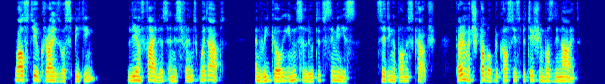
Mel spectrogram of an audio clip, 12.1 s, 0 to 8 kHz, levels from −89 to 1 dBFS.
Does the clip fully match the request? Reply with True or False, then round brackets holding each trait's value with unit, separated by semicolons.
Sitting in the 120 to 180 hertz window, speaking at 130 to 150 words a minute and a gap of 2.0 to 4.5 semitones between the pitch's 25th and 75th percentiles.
True (140 Hz; 145 wpm; 2.5 semitones)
